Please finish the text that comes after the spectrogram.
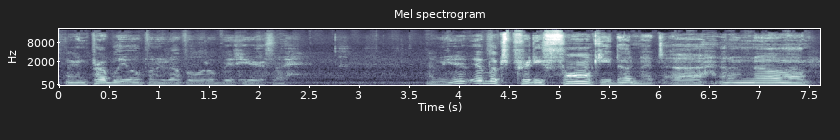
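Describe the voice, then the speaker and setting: A man presenting a casual, unscripted hobby show-and-tell, thinking aloud in a halting, rambling way. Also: fairly low pitch, animated, warm tone. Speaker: hobbyist video presenter restoring vintage electronics. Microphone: off-camera mic while filming the object. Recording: clear background noise.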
